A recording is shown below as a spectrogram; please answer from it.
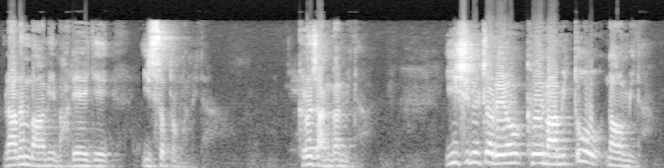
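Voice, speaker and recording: High-voiced man preaching emotionally. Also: brisk, poor audio. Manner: emotional, repetitive, rhetorical questions. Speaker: pastor. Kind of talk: sermon.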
